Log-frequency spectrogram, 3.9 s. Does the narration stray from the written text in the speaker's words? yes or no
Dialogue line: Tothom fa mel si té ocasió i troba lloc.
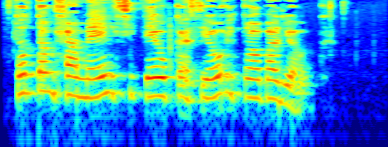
no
